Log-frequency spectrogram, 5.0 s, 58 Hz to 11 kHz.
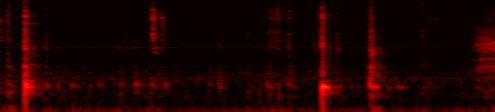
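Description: Fingers pressing a flexible TPU 3D-printed back cap into the metal rear cell of an Apertura Carbonstar 150 telescope: light handling ticks with three sharp clicks, one just after the start and two close together about three seconds in, over a faint steady hum.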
